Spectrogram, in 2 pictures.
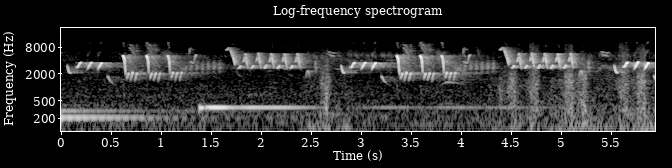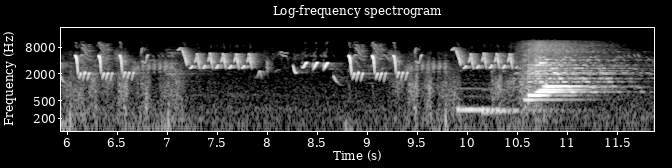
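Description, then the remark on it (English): A bird in an audio game chirps in repeated quick bursts at a steady rhythm, clear, over a faint low hum, ending with a brief bright swoosh. “Now try to catch the bird.”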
